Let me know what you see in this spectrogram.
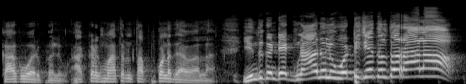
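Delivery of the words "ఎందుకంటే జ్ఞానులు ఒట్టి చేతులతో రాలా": high, loud preaching cry; preaching at full force. Acted. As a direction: preach it out with fire. Preacher's emphatic point. (ఉత్సాహంగా బోధన)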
